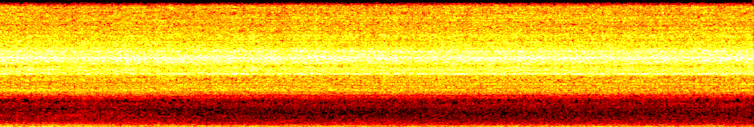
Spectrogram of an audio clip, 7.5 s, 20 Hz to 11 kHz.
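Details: Loud cicada song from a tree on a blue-sky walk, 09:27 on 23 August 2020, an unbroken, piercing high-pitched drone at constant strength throughout, with faint low murmur underneath.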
